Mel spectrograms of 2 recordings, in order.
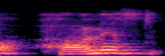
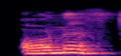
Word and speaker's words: honest: Actually अगर देखा जाए तो कुछ लोग इसको हॉनेस्ट पढ़ते हैं, यच को प्रोनाउंस कर लेते हैं, जबकि यच जो है साइलेंट है, इसका प्रोनाउंसिएशन ऑनेस्ट है। हम हॉनेस्ट नहीं बोलेंगे, ऑनेस्ट बोलेंगे।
